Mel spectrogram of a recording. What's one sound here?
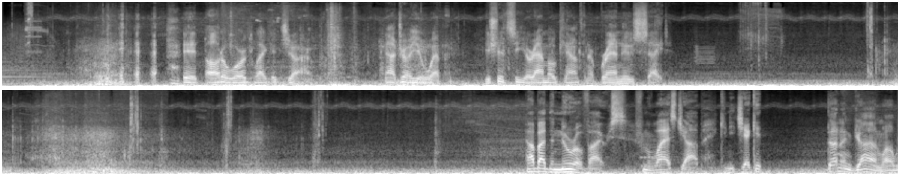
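A man speaks calmly and with amusement, close by.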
